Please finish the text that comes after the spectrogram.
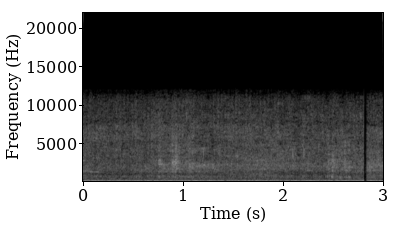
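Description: An air-cooled Wisconsin engine powers a 1945 hay baler, running with a steady low, throbbing drone that holds a constant level throughout. No talking is heard.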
